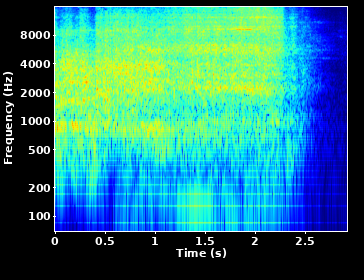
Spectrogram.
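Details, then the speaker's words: 1962 AMC Rambler, 196 cu in straight 6, abandoned 47 years, Carter AS 1-barrel carburetor: catches briefly with rough hissy rush then fades within seconds; owner unsure of fuel in float bowl, fuel starvation suspected. "was that an idol I'm not sure how much fuel is in the float Bowl still let's try it again"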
